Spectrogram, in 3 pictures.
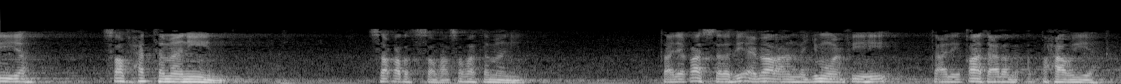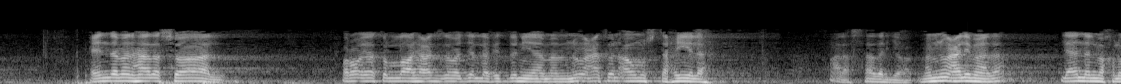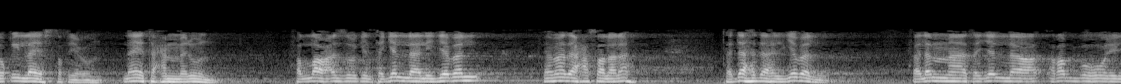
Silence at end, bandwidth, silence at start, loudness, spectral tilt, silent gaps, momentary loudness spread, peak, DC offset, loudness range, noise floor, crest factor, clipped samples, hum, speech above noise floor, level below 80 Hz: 0 s; 5.4 kHz; 0 s; -16 LUFS; -12 dB/octave; none; 21 LU; 0 dBFS; under 0.1%; 8 LU; -38 dBFS; 16 dB; under 0.1%; none; 23 dB; -36 dBFS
